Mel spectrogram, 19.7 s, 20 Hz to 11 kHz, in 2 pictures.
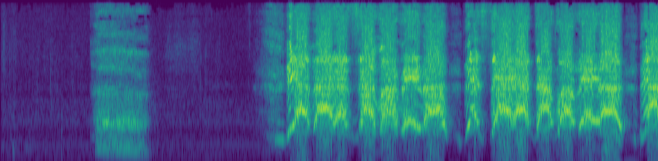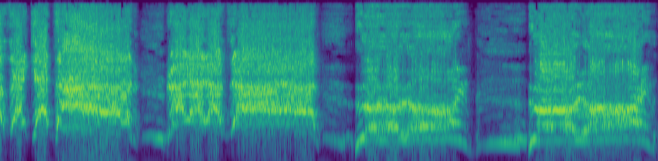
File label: male vocal scream, 180 bpm; male acapella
